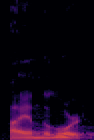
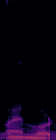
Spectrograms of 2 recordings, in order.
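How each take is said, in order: First: Said in the usual way. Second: Last echo of the refrain, dropped much softer; trailing off into a soft echo; fading away. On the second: Shown as a demonstration. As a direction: let it die away to almost nothing.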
